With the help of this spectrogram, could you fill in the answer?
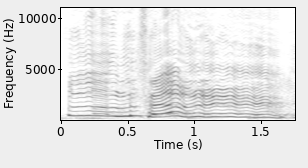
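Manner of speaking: high, slow, wailing question; mock crying panic. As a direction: whimper it like a scared kid. Greg panicking in sliding car.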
